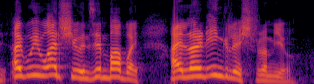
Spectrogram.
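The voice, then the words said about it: Put-on Zimbabwean accent. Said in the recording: “That's a very bad Zimbabwean accent. ... No, I think your dialect work is spot on.”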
